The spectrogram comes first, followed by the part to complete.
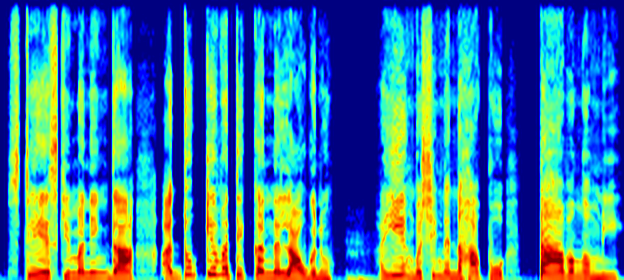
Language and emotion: Manipuri, angry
